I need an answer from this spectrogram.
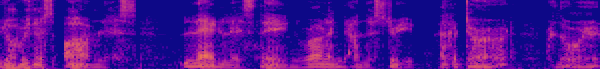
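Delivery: deep, low, throaty voice from deep in the throat. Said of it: "what other Venom voice?".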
